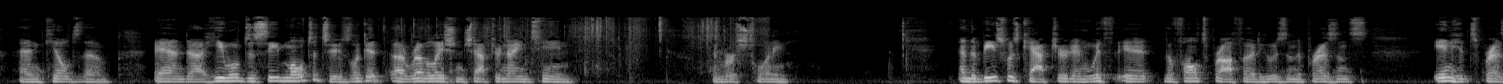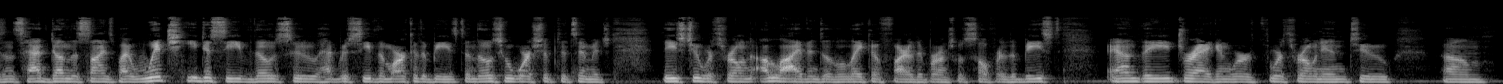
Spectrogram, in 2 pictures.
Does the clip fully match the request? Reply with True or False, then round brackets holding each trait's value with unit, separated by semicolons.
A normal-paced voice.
True (170 wpm)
